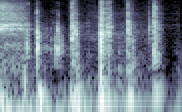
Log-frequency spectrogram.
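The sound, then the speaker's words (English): Typing on a computer keyboard while entering a search-engine query: a quick burst of several soft, evenly spaced keystroke clicks in under a second. “That sound you hear is me typing the phrase "most popular New Year's resolutions" into a search engine.”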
